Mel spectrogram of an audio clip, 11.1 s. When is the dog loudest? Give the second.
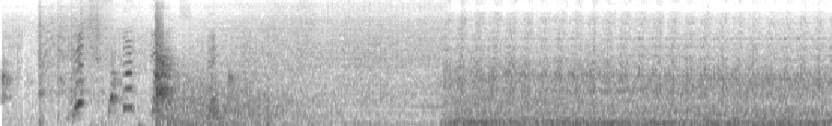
2 s.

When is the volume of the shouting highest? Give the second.
1 s.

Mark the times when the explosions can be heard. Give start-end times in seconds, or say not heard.
2.2-4.6.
